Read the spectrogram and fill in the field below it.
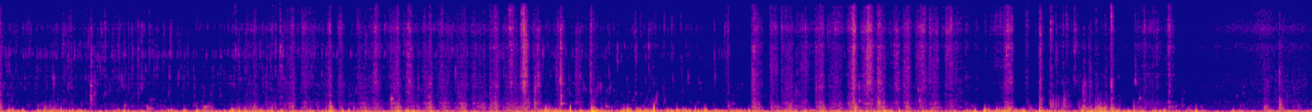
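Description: Small waves slap against a wooden boat's hull.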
